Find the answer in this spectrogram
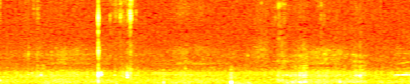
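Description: Near silence: faint outdoor quiet with a few soft clicks, about a second in, just after that, and a little past two seconds.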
